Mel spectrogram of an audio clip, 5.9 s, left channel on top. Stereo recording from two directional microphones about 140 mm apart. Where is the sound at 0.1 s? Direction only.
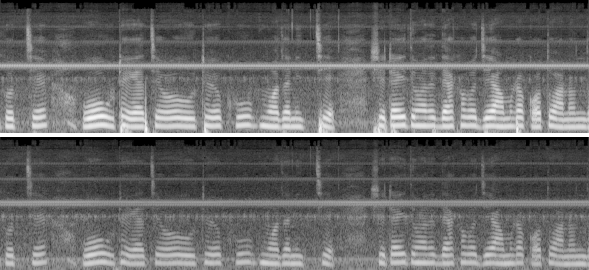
40° left (ahead or behind).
